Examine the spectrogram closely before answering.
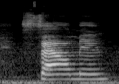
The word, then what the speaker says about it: salmon: Salmon, the L is silent, sorry guys.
